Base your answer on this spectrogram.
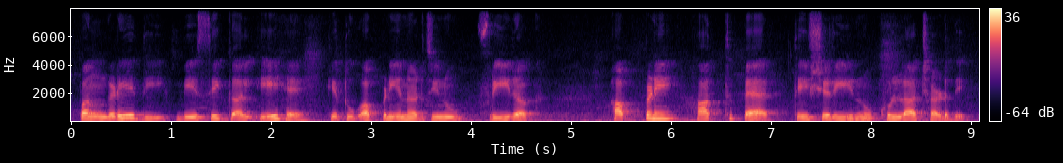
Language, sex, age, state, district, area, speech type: Punjabi, female, 45-60, Punjab, Hoshiarpur, urban, spontaneous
